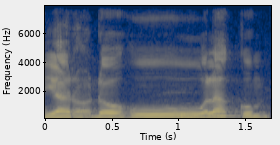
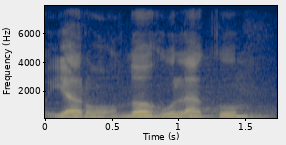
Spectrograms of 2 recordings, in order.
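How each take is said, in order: First: The vowel after the h is drawn out long. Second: The vowel after the h is kept short. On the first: The speaker calls it wrong. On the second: The speaker calls it right. "Dipendekkan hak domirnya"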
